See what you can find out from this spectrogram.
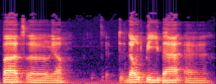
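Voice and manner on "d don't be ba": ordinary delivery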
